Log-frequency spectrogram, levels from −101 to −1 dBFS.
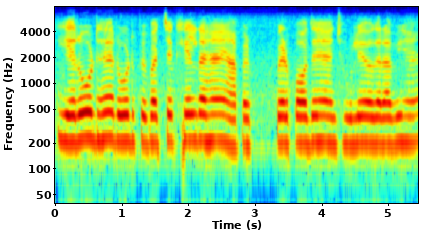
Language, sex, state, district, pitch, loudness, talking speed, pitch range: Hindi, female, Maharashtra, Mumbai Suburban, 210 Hz, -14 LUFS, 185 wpm, 200-220 Hz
